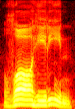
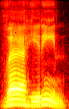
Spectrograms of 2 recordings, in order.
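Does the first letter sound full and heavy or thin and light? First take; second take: full; thin. First: The first letter sounds full and heavy. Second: The first letter sounds thin and light. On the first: The speaker calls it right. "pronounced properly" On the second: The speaker calls it wrong.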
